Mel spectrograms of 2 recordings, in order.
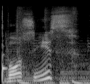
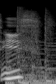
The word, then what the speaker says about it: Was ist: Another thing: The letter A is often pronounced like an O. As for instance in: Wos is? (Was ist? - What is it?) Wos is?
